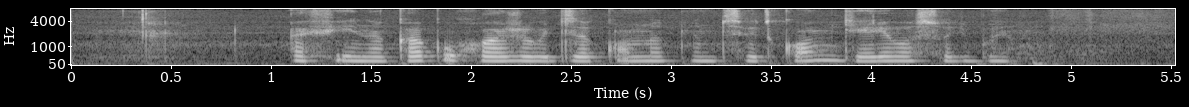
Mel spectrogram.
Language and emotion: Russian, sad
